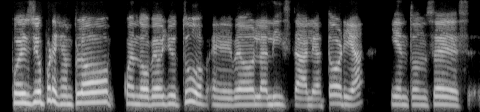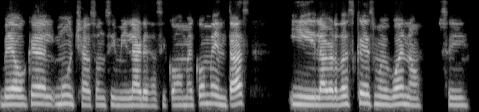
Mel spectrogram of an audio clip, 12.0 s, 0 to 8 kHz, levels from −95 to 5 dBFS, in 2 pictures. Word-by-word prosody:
Pues 255 -1 +5
yo, 275 0 +6
por 330 -2 +3
ejemplo, 260 +3 +3
cuando 220 -3 +1
veo 215 +1 +3
YouTube, 230 +2 -1
eh, 190 -2 -5
veo 205 +1 +1
la 205 -1 0
lista 205 -2 -3
aleatoria 200 +6 -1 0.3
y 215 - -3
entonces 205 -1 -2
veo 210 0 +2
que 235 +2 +1
al 220 -2 +1
muchas 215 -4 -3
son 200 -1 -9
similares, 190 -1 -2
así 180 +2 -15
como 195 +1 -6
me 195 0 -6
comentas, 230 -1 +1 0.5
y 210 -2 +1
la 195 0 +3
verdad 200 +2 +2
es 220 - -8
que 255 -2 +2
es 235 - 0
muy 215 -2 -3
bueno, 200 -3 -1 0.2
sí. 195 -1 -9
210 Hz, 165 wpm, -21 LUFS, 195-230 Hz, 0.5 s, yo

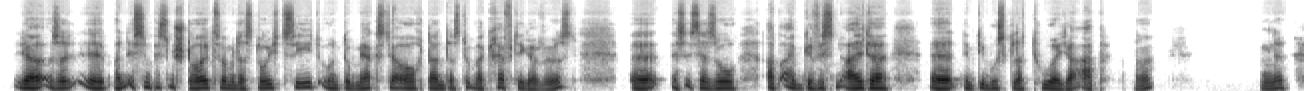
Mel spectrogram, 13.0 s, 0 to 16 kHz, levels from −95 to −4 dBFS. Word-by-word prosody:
Ja, 150 -4 +7
also, 140 -2 0
äh, 140 -1 0
man 135 -2 0
ist - - 0
'n 185 - -1
bisschen 170 +3 -5
stolz, 145 +2 +2
wenn 145 - +2
man 130 - -2
das 125 -1 -2
durchzieht 150 +5 -1
und 135 -4 -4
du 135 - +1
merkst 130 +4 -2
ja - - +2
auch 130 -2 +1
dann, 130 -2 +1
dass 125 - -4
du - - -7
immer 135 -5 -1
kräftiger 125 - -3
wirst. 130 - -3 0.5
Äh, - - +4 0.2
es - - -4
ist 235 - -2
ja 140 - +2
so, 135 +1 +2 0.3
ab 150 -1 0
einem 150 -6 -2
gewissen 135 -2 -1
Alter, 135 0 +5 0.4
äh, 120 0 +6
nimmt 130 -6 -5
die 150 - 0
Muskulatur 125 0 0
ja 110 0 0
ab, - - -4 0.2
ne? - - -3 1.1
Ne, 135 +4 -3
135 Hz, 185 wpm, -23 LUFS, 125-150 Hz, 1.1 s, Ja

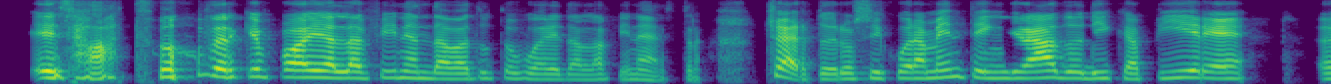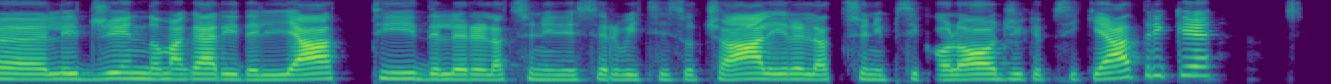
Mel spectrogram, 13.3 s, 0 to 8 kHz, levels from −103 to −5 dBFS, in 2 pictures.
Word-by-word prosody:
Esatto, 275 - +3
perché, 275 -1 +4
poi, 250 -1 +7
alla 230 -1 +4
fine, 235 +1 -6
andava 200 -3 -1
tutto 210 0 -13
fuori 185 -2 -6
dalla 180 +1 -10
finestra. 175 -6 -11 0.3
Certo, 190 - +2
ero 185 +2 -4
sicuramente 225 +5 -3
in 220 -1 -2
grado 225 0 +5
di 215 +2 -6
capire, 215 +2 +1 0.3
uhm, 190 -2 -2
leggendo 195 +1 -3
magari 185 -1 -1
degli 170 +1 -6
atti, 205 +2 +2
delle 185 -1 -3
relazioni 175 0 -6
dei 170 0 -8
servizi 175 0 -10
sociali, 185 +3 +2
relazioni 180 -1 -6
psicologiche, 185 +1 -2
psichiatriche, 270 - -1 0.3
z - - -19
195 Hz, 140 wpm, -24 LUFS, 180-225 Hz, 0.3 s, poi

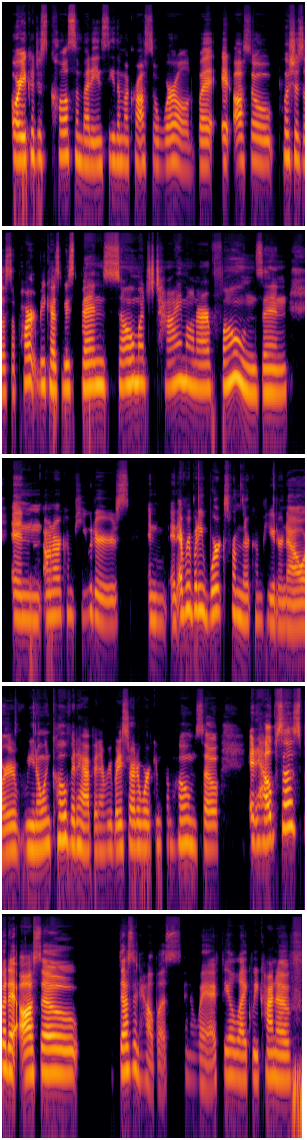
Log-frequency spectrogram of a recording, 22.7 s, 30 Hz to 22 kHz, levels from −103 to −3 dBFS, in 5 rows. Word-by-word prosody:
or 215 -1 +8
you 210 - +7
could 235 +1 -6
just 220 0 -11
call 240 0 -2
somebody, 190 -7 -5
and 185 0 -9
see 205 +2 -10
them 195 -1 -8
across 185 +1 -4
the 190 - -15
world, 180 -3 -4
but 180 -1 -1
it 195 - -1
also 200 -3 -2 0.2
pushes 225 -3 -4
us 185 0 -8
apart, 250 +6 +4
because 215 -3 0
we 210 - -1
spend 220 +2 +1
so 225 +3 -1
much 245 -1 -2
time 240 +4 -3
on 230 -3 -4
our 210 0 +2
phones, 225 -8 0
and 185 0 -3 0.4
and 195 -2 -2
on 200 +1 -1
our 215 0 +1
computers, 205 -6 -7 0.3
and 180 -3 -11
and 180 - -5
everybody 250 +2 +2
works 235 +3 +1
from 220 -4 -5
their 180 - -7
computer 175 -4 -10
now, 150 -1 -1
or 170 +3 0
you 185 -1 -2
know, 180 - -1
when 200 +2 -3
COVID 235 -2 -1
happened, 175 -2 0
everybody 180 +1 -3
started 195 0 -1
working 190 +2 -4
from 205 -1 -20
home, 210 0 -2
so, 185 -1 -2 0.5
it 230 -1 +5
helps 220 +6 +4
us, 340 0 +4
but 235 -2 +4
it 215 - +9
also 200 0 +7 0.6
doesn't 220 +1 +2
help 175 -2 -9
us - - -14
in 180 - -28
a 165 - -31
way. 145 -5 -7
I - - -4
feel 190 -1 -6
like, 170 -2 -3
we 175 - -5
kind 185 0 +2
of 170 -1 +1
200 Hz, 185 wpm, -25 LUFS, 185-220 Hz, 0.6 s, it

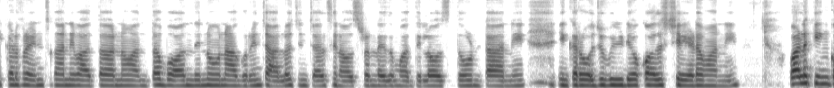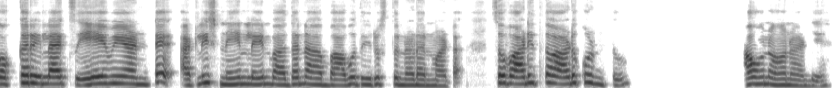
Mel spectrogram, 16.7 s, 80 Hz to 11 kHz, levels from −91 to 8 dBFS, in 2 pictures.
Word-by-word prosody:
ఇక్కడ 215 -1 -4
ఫ్రెండ్స్ 205 +1 -5
గానీ, 200 0 -4
వాతావరణం 195 +1 -4
అంతా 190 +3 -5
బావుంది. 195 0 -2
నువ్వు 200 0 -3
నా - - 0
గురించి 200 +3 -5
ఆలోచించాల్సిన 190 0 -7
అవసరం 180 +2 -8
లేదు, 185 +1 -5
మధ్యలో 180 +1 -5
ఒస్తూ 180 +1 -12
ఉంటా 185 -1 -4
అని, 185 +1 -11 0.4
ఇంక 200 - -7
రోజు 195 +1 0
వీడియో 205 0 0
కాల్స్ 205 0 0
చేయడం 195 -1 0
అని. 180 +2 -13 0.6
వాళ్ళకి 270 +2 +5
ఇంకొక్క 240 +3 +3
రిలాక్స్ 250 -3 +4 0.2
ఏమి 265 +1 +4
అంటే, 235 +7 +2 0.3
అట్‌లీస్ట్ 275 +4 0
నేను 240 +2 +1
లేని 240 +1 0
బాధ 215 +1 0 0.2
నా 225 - +1 0.2
బాబు 200 +4 +1
దీరుస్తున్నాడనమాట. 205 -5 -3 0.4
సో, 280 - +3
వాడితో 270 +4 +4
ఆడుకుంటూ 245 -6 -1 1.3
అవునవునండి. 210 -7 -1
205 Hz, 135 wpm, -22 LUFS, 190-240 Hz, 1.3 s, వాళ్ళకి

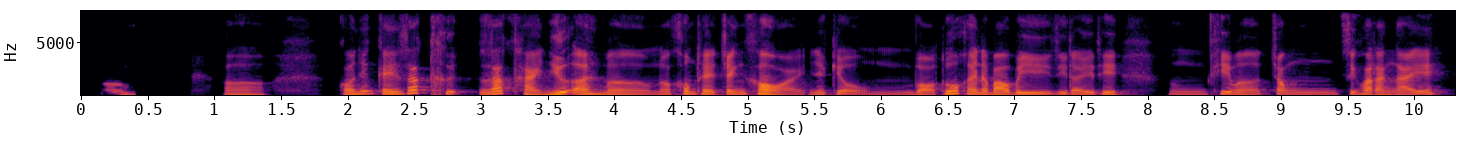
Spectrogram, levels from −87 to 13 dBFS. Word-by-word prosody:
Ờ. 140 - -16 0.8
Ờ. 135 -1 -6 0.5
Có 185 - 0
những 225 +4 -1
cái 205 -2 +2
rác 280 +5 +3
th - - -7 0.2
rác 235 +8 +3
thải 135 -4 +1
nhựa 165 +8 +7
ấy 190 +2 +4
mà 160 -5 -2 0.3
nó 150 +3 -5
không 210 +5 0
thể 155 -7 +2
tránh 155 +7 -1
khỏi, 130 - +3
như 175 +2 -5
kiểu, 120 -7 -3
ừm, 70 +2 -14
vỏ 130 +7 0
thuốc 245 - +3
hay 215 -3 +3
nà 165 - +1
bao 165 +1 +5
bì 150 -5 +1
gì 140 +1 -5
đấy 140 +2 -1
thì, 165 -6 -1 0.4
ừm, 135 -2 -12
khi 200 +5 -1
mà 170 - -2 0.2
trong 175 -1 -6
sinh 195 -3 -5
hoạt 165 -2 +2
hàng 145 -2 -1
ngày 145 0 0
ấy, 180 +4 -1
160 Hz, 220 wpm, -23 LUFS, 140-190 Hz, 0.8 s, nhựa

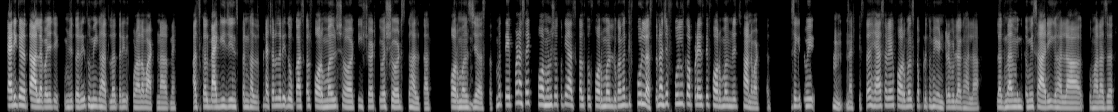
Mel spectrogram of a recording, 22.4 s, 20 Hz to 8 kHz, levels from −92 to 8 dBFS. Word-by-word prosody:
Carry 200 +2 +8
करता 195 -3 +5
आलं 165 -1 +7
पाहिजे 165 -1 0
म्हणजे 160 +2 -2
तरी 170 +2 +1
तुम्ही 185 -2 +2
घातलं 160 -2 0
तरी 165 +1 -4
कोणाला 155 -1 0
वाटणार 140 -1 -1
नाही. 140 0 -6 0.4
आजकाल 175 +2 -1
बॅगी 165 +2 +5
जीन्स 175 -1 0
पण 170 -1 -1
घालतात. 155 -3 -2
पण - - -11
त्याच्यावर 190 +1 -2
जरी 200 -1 0
लोकं 180 -2 0
आजकाल 185 +2 -2
फॉर्मल 175 0 +3
शर्ट, 160 -3 0
टी 180 -2 -5
शर्ट 170 -1 -2
किंवा 170 0 -1
शर्ट्स 160 -2 -1
घालतात. 135 -4 -2 0.4
फॉर्मल्स 155 -2 +2
जे 160 - 0
असतात 135 -2 -5
मग 230 - -1
ते 220 - +4
पण 275 +1 +1
असा 270 0 +1
एक 275 - -2 0.2
म्हणू 220 -1 +5
शकतो, 225 -1 -6
की - - -3
आजकाल 205 -1 0
तो 210 - -3
फॉर्मल 190 -2 +2
कारण 195 +3 +1
ती 230 - -7
फुल 255 -3 +4
असतं 200 +4 +1
ना 235 - +6
जे 240 +3 +1
फुल 250 0 -2
कपडे 225 -2 +1
आहेत 220 - +2
ते 225 - 0
फॉर्मलमध्ये 190 -2 +1
छान 180 -4 +1
वाटतात. 135 -1 -6 0.4
जसं 190 - -1
की 190 - -5
तुम्ही 190 +1 +1 0.5
हं. 145 -6 -2 0.2
नक्कीच. 130 -4 -9
तर 200 - +1
ह्या 185 -2 +2
सगळ्या 200 +1 -2
फॉर्मल्स 185 -1 0
कपडे 185 -1 -8
तुम्ही 180 0 -2
इंटरव्ह्यूला 155 0 -2
घाला. 130 -3 -5 0.4
लग्नांमध्ये 165 +2 +2
तुम्ही 170 +1 0
साडी 160 -2 +3
घाला. 145 -2 0 0.4
तुम्हाला 145 0 -1
जर 150 +1 -3
175 Hz, 200 wpm, -24 LUFS, 155-195 Hz, 0.5 s, Carry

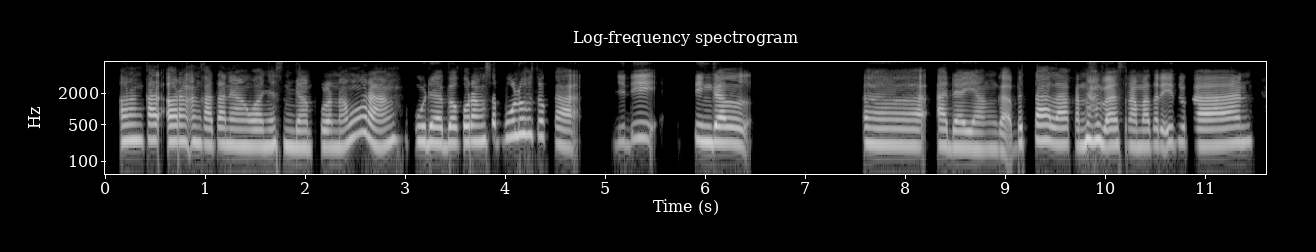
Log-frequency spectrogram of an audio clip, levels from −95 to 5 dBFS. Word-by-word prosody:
angka 250 +1 +2
orang 240 -1 +3
angkatan 215 -1 -1
yang 200 -1 0
awalnya 200 +1 -1
96 195 +2 -2
orang 260 - +1 0.3
udah 235 -1 +3
berkurang 235 +2 +2
10 300 +5 +1
tuh 295 - -1
Kak, 200 -4 -2 0.3
jadi 270 - -4 0.4
tinggal 230 -3 +3 1.1
Eee, 210 -2 -1 0.2
ada 195 -2 0
yang 180 -1 -3
gak 170 - -2
betahlah 225 -1 +1
karena 230 +5 +2
bahas 205 +1 +2
ramater 195 0 -2
itu 225 +2 -4
kan. 210 +3 +2
220 Hz, 125 wpm, -23 LUFS, 200-240 Hz, 1.1 s, orang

